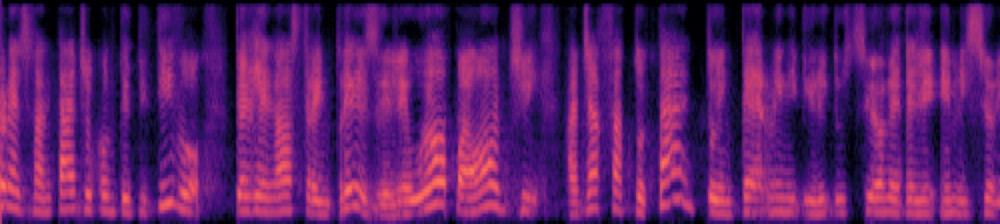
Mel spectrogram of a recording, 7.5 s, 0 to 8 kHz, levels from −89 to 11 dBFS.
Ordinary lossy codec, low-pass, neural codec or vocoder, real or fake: none; 7.2 kHz; codec, 16 kHz, 1 kbps, FreqCodec, smaller model; fake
